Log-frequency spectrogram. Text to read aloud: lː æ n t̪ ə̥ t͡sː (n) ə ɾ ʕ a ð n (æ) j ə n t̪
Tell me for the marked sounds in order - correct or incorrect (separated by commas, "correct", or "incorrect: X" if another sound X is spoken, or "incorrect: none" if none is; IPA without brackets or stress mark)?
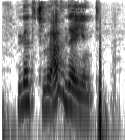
incorrect: m, correct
